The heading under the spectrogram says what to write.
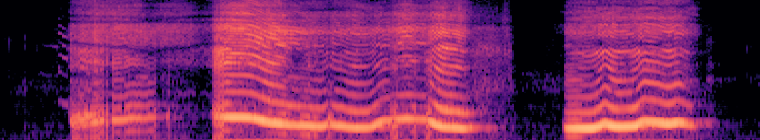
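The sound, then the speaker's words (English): A voice imitates a Jay Leno fart with three wavering, squeaky bursts, the middle one longest, each a buzzy, whiny tone that wobbles in pitch, with short pauses between and no other talk. “And this is what his fart sounds like.”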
